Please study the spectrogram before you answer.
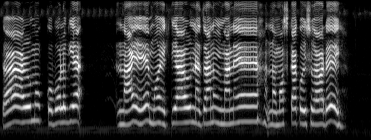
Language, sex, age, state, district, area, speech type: Assamese, female, 60+, Assam, Golaghat, rural, spontaneous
